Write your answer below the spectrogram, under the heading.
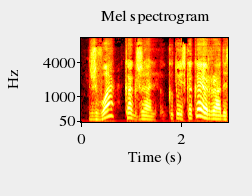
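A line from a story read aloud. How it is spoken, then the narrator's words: Exclaimed. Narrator (Russian): воскликнул Златопуст Локонс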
